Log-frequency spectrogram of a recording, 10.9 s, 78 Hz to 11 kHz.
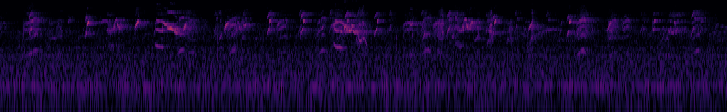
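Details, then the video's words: In suburban Melbourne, Victoria, in January 2021, Rainbow Lorikeets feed on tree violet berries, giving a steady stream of shrill, scratchy chattering calls from several birds at once, with low background noise. "Rainbow Lorikeets feeding on tree violet berries"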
